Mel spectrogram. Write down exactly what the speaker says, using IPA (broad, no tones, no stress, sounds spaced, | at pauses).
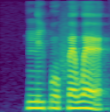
n i ɓ o f ɛ w ɛ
